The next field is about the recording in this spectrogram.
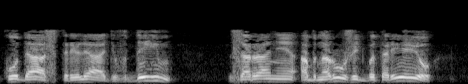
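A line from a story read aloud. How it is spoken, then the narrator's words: Shouted. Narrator (Russian): крикнул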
